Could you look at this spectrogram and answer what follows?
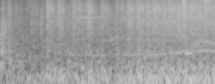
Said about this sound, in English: Gunshot.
